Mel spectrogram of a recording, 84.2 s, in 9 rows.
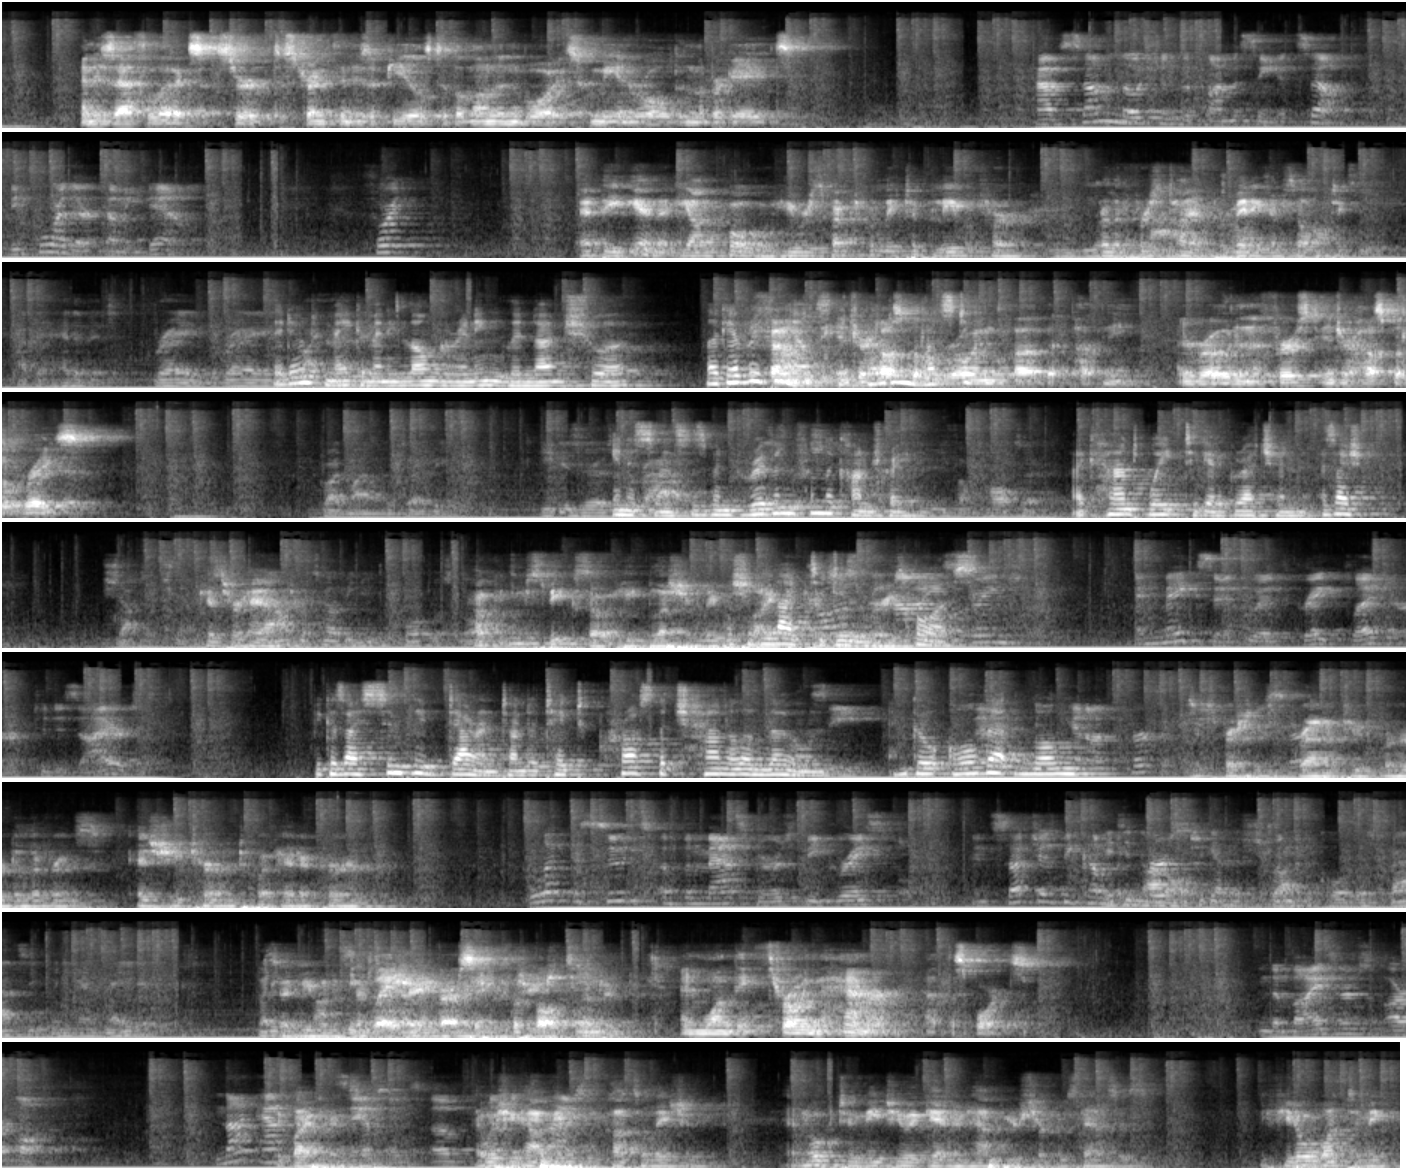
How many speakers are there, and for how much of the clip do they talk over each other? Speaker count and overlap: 5, about 25%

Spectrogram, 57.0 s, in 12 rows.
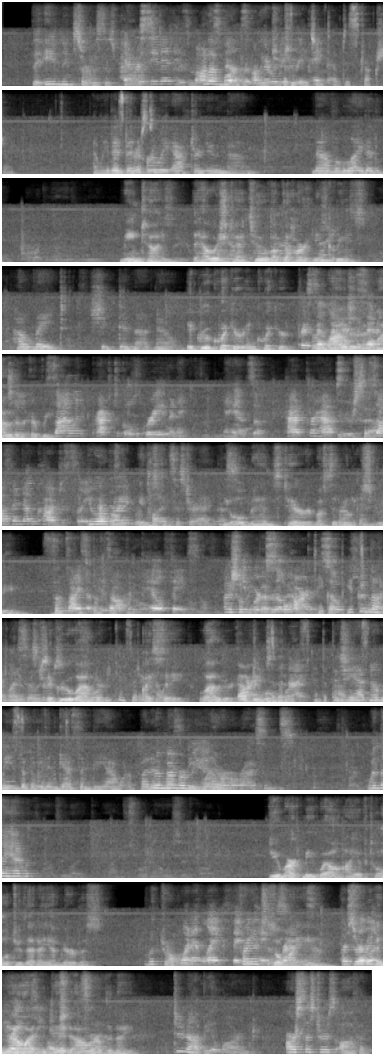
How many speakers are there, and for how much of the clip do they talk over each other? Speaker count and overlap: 6, about 60%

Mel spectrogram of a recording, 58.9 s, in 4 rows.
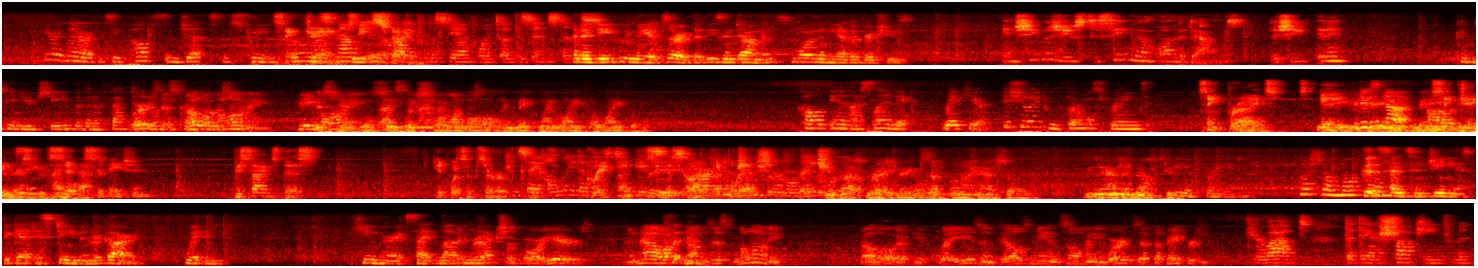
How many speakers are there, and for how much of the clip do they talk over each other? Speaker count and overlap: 8, about 32%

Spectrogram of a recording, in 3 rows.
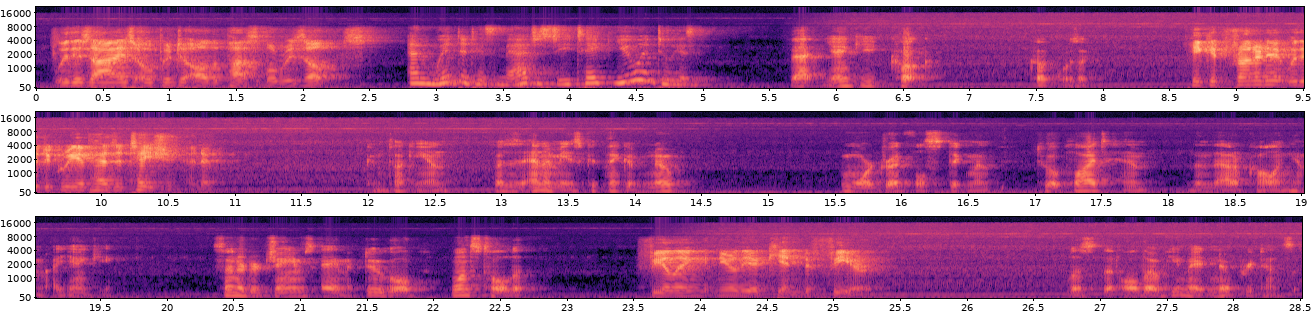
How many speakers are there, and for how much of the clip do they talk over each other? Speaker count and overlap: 3, no overlap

